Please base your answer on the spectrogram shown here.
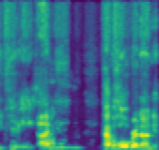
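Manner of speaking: disbelieving, pitched high.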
